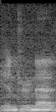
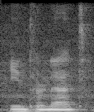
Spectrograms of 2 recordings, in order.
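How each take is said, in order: First: It is said with an English accent. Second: It is said with a Hebrew accent. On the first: The speaker calls it wrong. "it would be internet as well if it pronounced that way" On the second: The speaker calls it right. "but it's internet"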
